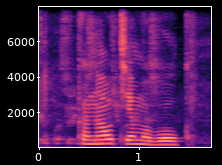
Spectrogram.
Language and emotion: Russian, neutral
